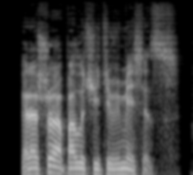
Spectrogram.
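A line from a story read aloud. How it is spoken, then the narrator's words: Cold confirmation. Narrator (Russian): холодно подтвердил Сологдин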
